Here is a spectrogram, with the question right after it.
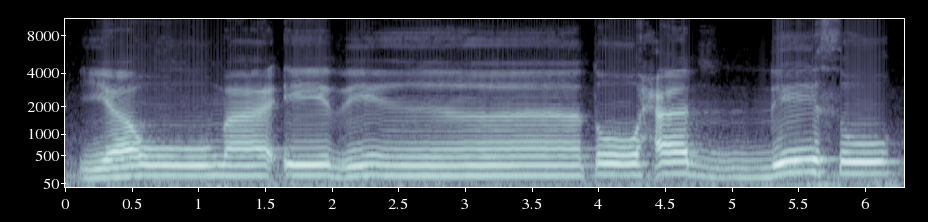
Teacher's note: sempurnakan huruf waw di situ, lin lembut suaranya, kemudian dimanyunkan bibirnya.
